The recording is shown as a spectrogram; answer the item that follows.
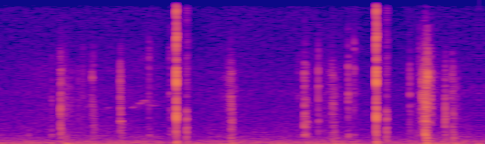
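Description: Scattered, irregular clicks of a computer keyboard and mouse, a few single presses early on and a quicker cluster near the end, as shortcuts and tools are worked in a drawing program.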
